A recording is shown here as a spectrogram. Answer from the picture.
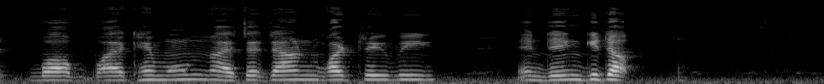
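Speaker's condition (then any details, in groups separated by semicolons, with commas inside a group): Traumatic brain injury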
